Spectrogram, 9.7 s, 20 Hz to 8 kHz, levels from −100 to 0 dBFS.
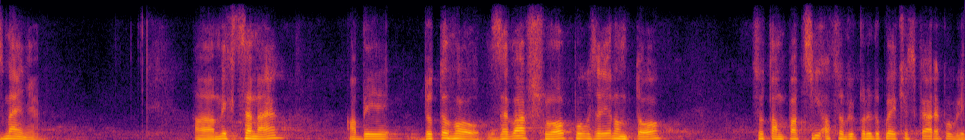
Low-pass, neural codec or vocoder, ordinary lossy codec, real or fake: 7.2 kHz; codec, 44.1 kHz, 2.6 kbps, DAC; Opus, 16 kbps; fake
